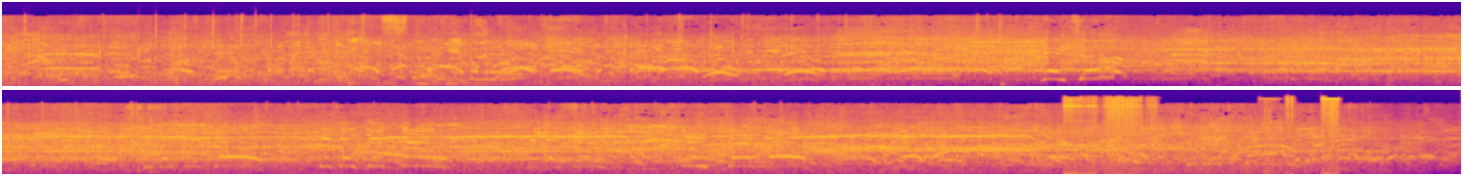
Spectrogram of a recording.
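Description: Many voices shouting and cheering at once, overlapping so that no words come through, with some drawn-out yells in the middle.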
